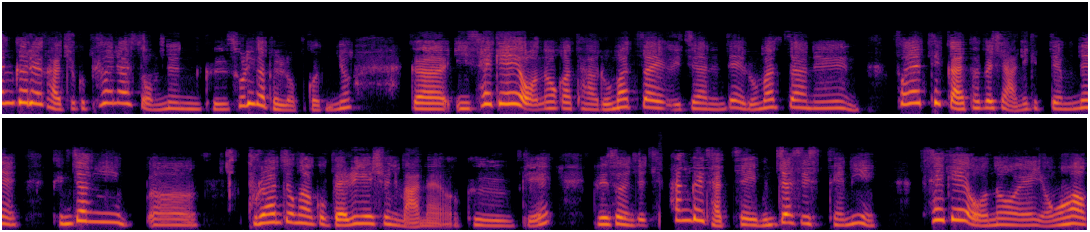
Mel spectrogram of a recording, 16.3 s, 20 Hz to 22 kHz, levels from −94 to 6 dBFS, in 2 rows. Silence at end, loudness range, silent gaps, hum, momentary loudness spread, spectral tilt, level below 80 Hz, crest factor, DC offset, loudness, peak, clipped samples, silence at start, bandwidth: 0 s; 2 LU; none; none; 11 LU; -6 dB/octave; -76 dBFS; 18 dB; under 0.1%; -29 LUFS; -10 dBFS; under 0.1%; 0 s; 7.8 kHz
